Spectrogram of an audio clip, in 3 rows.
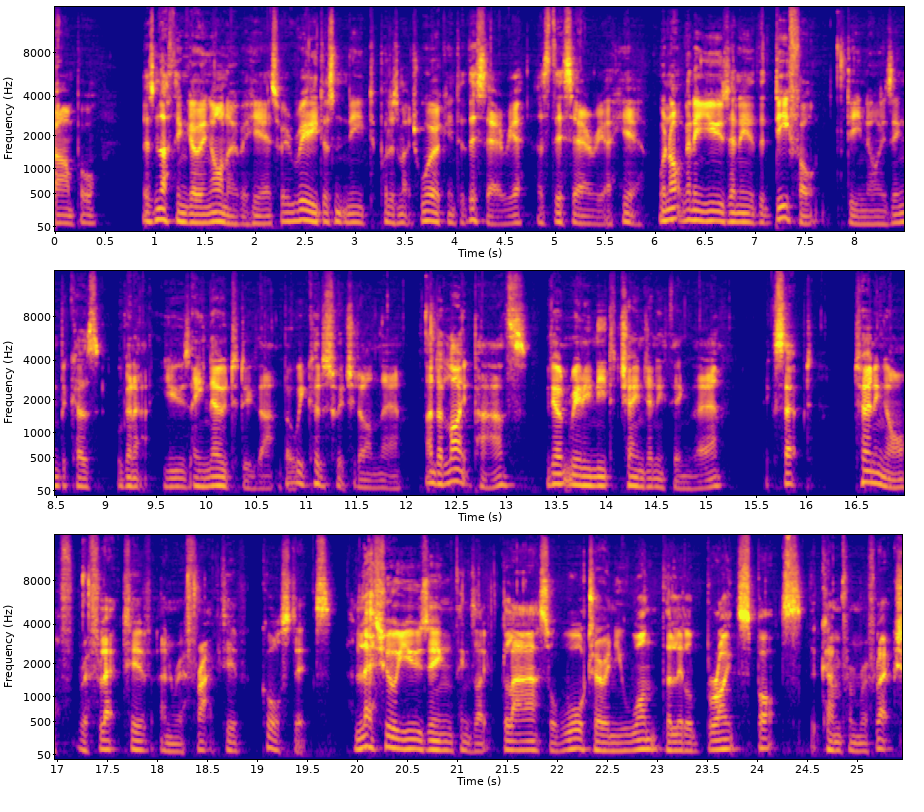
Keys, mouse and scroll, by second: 5.9 click, 7.8 click, 12.1 click, 14.9-15.3 scroll down 1, 17.2 click.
